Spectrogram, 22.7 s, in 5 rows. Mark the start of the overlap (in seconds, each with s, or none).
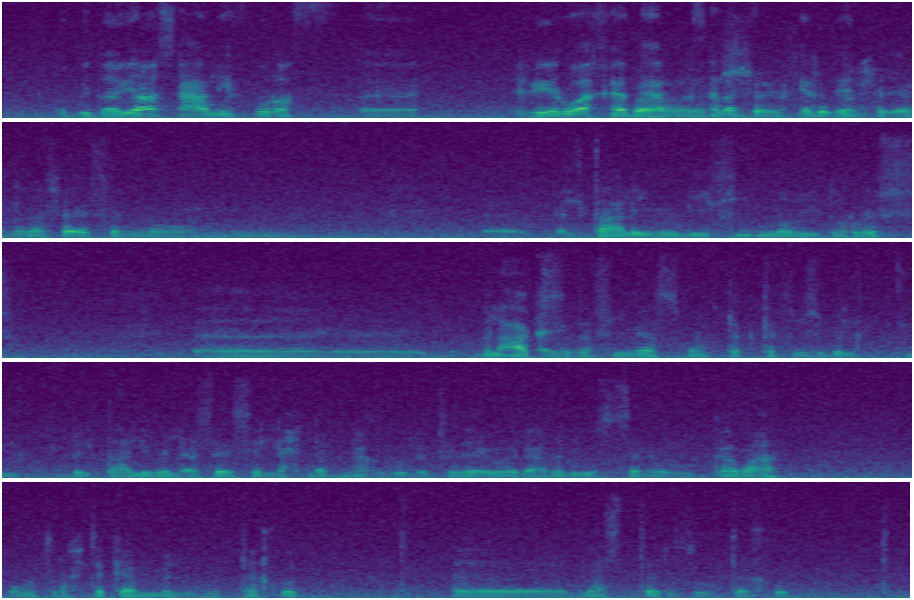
3.0 s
